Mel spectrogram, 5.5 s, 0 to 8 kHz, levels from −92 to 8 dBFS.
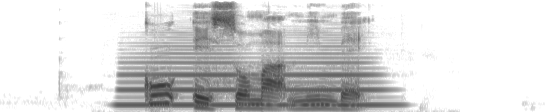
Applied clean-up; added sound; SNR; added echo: none; Wind instrument, woodwind instrument; 5 dB; none.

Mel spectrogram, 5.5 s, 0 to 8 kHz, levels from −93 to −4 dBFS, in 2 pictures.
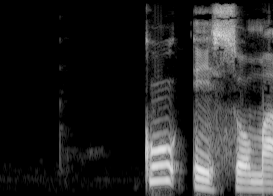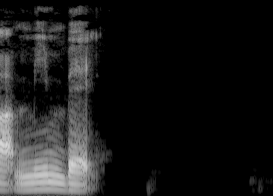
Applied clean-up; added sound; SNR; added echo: none; none; none; none.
